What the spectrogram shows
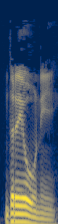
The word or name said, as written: Dreoni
